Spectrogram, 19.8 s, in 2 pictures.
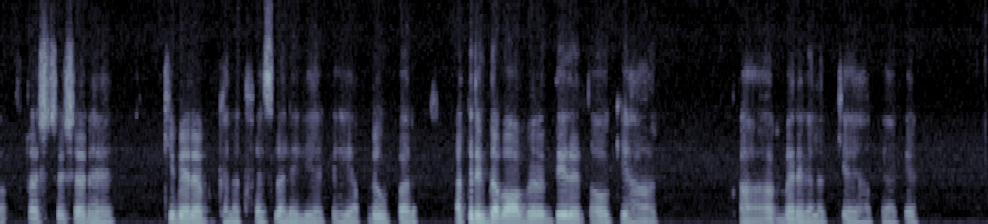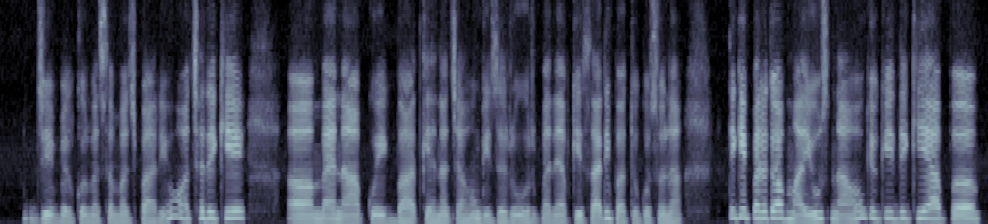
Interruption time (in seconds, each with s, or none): none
